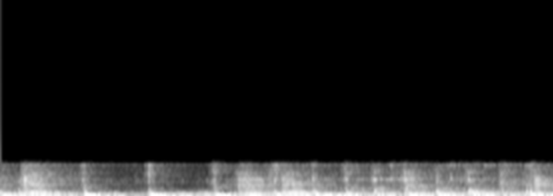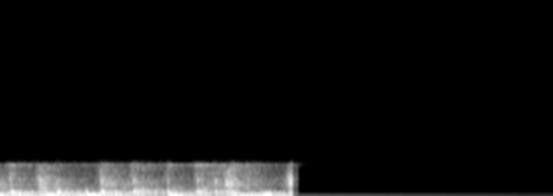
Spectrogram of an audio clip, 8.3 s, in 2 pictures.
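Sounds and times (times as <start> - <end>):
drums: 0.0 - 6.4.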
